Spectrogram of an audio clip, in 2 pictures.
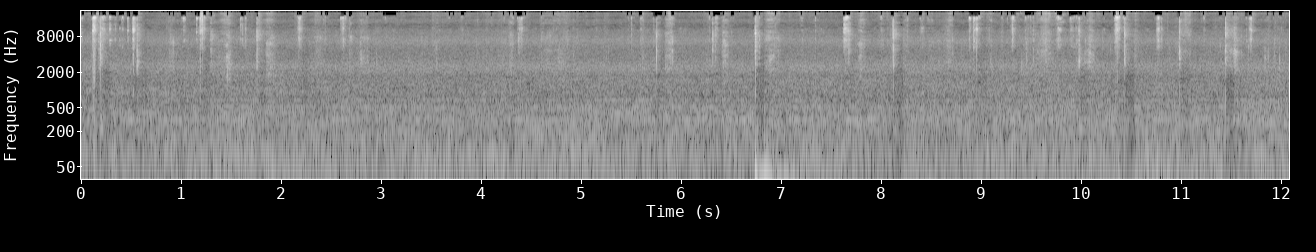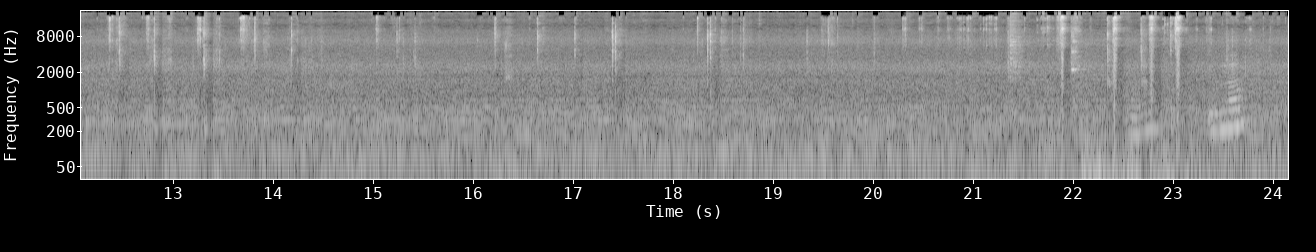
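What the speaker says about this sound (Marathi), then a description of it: "हाताने काढायच्या ऐवजी काट्याच्या चमचने सगळं असं काढून घ्यायचं." A fork mashes roasted eggplant for bharit, making dense, continuous clicking and scraping against a bowl, close and steady for the whole stretch.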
